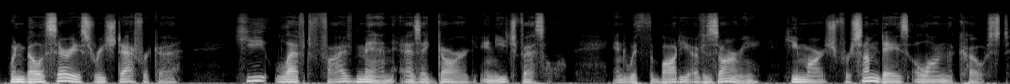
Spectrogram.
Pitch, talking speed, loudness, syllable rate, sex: 110 Hz, 170 wpm, -19 LUFS, 4.4 syllables/s, male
